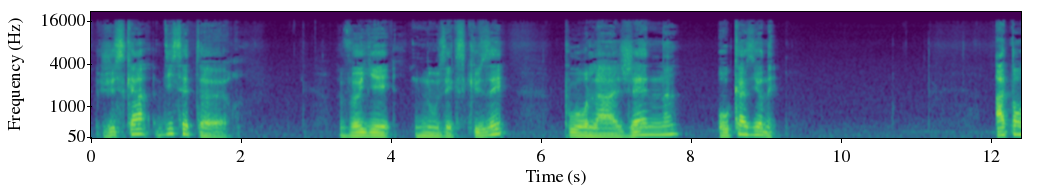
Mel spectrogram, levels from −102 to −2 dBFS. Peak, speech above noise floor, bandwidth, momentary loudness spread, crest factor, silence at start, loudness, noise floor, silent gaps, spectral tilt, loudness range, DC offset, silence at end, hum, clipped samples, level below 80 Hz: -4 dBFS; 41 dB; 16.5 kHz; 11 LU; 22 dB; 0.05 s; -23 LUFS; -63 dBFS; none; -5 dB/octave; 5 LU; under 0.1%; 0 s; none; under 0.1%; -46 dBFS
